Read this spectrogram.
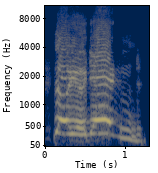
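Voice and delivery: high loud drawn-out shout; shocked shout. Acted. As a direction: yell it slow in disbelief. Sister's shocked reply in story.

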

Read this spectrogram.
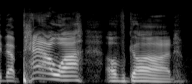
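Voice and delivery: slow, broad Australian "The power of God"; Australian accent. Shown as a demonstration. Pastor inviting the church to repeat, in Australian accent. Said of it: "getting my Australian accent back".

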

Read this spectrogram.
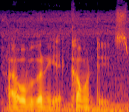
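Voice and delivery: ordinary delivery

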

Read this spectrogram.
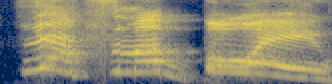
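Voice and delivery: loud, high, stretched-out cheer; exultant yell. A narrator's reading. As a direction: yell it slowly with pride. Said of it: "Wood kept yelling".

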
